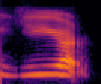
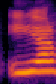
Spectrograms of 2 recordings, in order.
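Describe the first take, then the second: First: The word begins with a y sound. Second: The word begins with a plain vowel sound. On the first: The speaker calls it right. "इसको बोला जाता है ईयर, ये सही है" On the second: The speaker calls it wrong. "अगर आप इसको ईयर बोलते हो तो ये गलत है बच्चों"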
